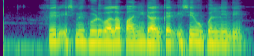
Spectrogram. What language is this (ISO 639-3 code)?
hin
